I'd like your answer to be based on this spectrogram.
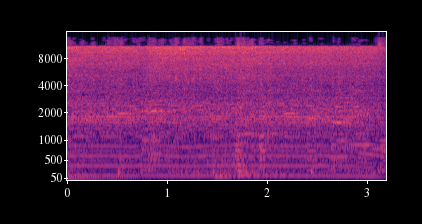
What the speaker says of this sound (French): L'habile bûcheron dut terminer le travail à la tronçonneuse.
